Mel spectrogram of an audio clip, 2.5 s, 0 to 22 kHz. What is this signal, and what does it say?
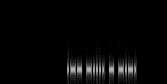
Morse code, heard as a keyed tone, about 48 wpm, 700 Hz. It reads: W6TC
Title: USA Call Signs - 4 Characters - Repeated 2x - 50wpm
